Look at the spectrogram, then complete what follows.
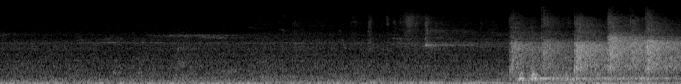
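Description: Faint shuttlecock hits of badminton rackets over a steady hall hum. Then, about five seconds in, loud shouting and cheering breaks out as the rally ends.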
